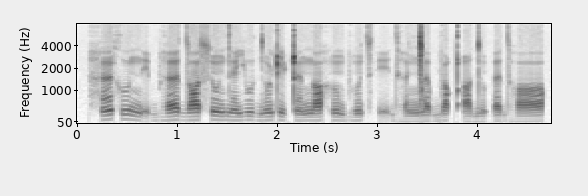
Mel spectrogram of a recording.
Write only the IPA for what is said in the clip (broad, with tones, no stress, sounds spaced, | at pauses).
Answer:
h ɐ̃˧˥˧ x u˥˨ n̪ ḛ˩ bʱ ɐ˧˥˧ d ɒ˦˥ s ũ˦˥ d̪ ɛ̃˨˦ j u˥˨ d̪ ũ˦˥ ʈ i˩ ʈ ɐ̃˨˦ n̪ ɒ˧˥˧ h ũ˥˨ bʱ ũ˦˥ t͡sʼ ḛ˧˥˧ dʱ ɐ˩ ŋ͡ǀ ɐ˦˥ b u˦˥ qʼ ɐ˩ d ũ˩ ʔ ɐ˦˥ dʱ ɒ˨˦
